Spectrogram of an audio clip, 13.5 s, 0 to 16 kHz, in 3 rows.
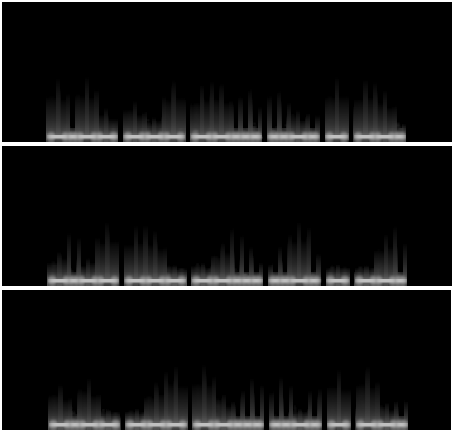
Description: Morse code, heard as a keyed tone, about 25 wpm, 700 Hz. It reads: YO7FTG YO7FTG YO7FTG
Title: DXCC-100 Call Signs - 6 Characters - Repeated 3x - 25wpm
